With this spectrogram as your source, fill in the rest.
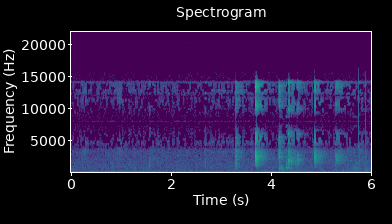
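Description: Pool balls click together.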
